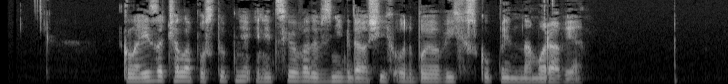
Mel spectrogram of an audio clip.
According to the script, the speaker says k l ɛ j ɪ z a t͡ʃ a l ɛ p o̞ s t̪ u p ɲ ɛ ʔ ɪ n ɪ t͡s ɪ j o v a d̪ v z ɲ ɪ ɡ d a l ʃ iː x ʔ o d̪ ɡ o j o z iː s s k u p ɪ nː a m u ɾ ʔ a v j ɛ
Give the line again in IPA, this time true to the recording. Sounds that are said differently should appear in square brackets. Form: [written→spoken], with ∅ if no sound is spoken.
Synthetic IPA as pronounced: k l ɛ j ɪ z a t͡ʃ a l [ɛ→a] p o̞ s t̪ u p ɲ ɛ ʔ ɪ n ɪ t͡s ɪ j o v a d̪ v z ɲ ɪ ɡ d a l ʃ iː x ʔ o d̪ [ɡ→b] o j o [z→v] iː [s→x] s k u p ɪ nː a m [u→o] ɾ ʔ a v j ɛ

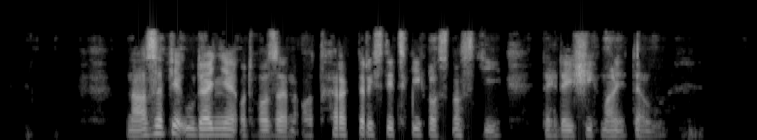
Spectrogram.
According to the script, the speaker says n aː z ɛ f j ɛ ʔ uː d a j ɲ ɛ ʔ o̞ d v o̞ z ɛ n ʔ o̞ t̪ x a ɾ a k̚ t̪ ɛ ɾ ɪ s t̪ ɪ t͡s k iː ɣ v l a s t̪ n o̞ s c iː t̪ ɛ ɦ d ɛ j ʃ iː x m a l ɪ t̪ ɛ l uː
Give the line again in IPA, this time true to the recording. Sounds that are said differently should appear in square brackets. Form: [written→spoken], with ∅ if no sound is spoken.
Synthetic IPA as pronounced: n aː z ɛ f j ɛ ʔ uː d a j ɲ ɛ ʔ o̞ d v o̞ z ɛ n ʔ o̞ t̪ x a ɾ a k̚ t̪ ɛ ɾ ɪ s t̪ ɪ t͡s k iː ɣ v l a s t̪ n o̞ s c iː t̪ ɛ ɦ d ɛ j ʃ iː x m a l ɪ t̪ ɛ l uː

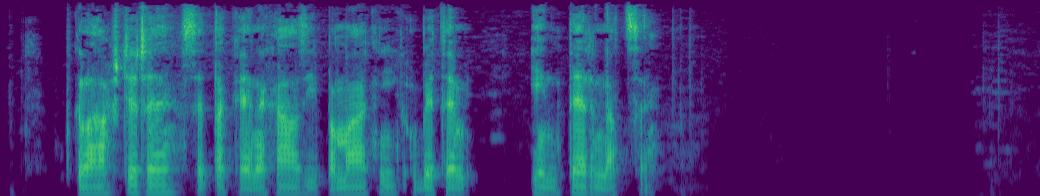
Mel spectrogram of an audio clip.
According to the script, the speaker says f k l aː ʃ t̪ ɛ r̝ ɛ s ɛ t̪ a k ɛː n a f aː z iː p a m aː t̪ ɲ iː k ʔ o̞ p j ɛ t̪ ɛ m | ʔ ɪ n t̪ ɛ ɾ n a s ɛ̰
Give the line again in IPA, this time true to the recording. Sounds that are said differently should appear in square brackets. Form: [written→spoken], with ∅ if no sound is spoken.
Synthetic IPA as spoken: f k l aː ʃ t̪ ɛ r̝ ɛ s ɛ t̪ a k ɛː n a [f→x] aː z iː p a m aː t̪ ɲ iː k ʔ o̞ [p→b] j ɛ t̪ ɛ m | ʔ ɪ n t̪ ɛ ɾ n a [s→t͡s] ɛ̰

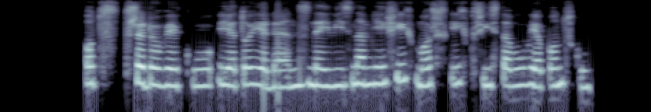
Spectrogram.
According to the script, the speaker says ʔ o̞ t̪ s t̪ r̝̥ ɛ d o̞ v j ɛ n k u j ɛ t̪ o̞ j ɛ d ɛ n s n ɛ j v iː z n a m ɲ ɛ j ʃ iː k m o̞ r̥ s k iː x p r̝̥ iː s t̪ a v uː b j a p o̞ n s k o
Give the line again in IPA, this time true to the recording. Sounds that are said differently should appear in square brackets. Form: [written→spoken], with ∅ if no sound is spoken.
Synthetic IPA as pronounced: ʔ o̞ t̪ s t̪ r̝̥ ɛ d o̞ v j ɛ [n→∅] k u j ɛ t̪ o̞ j ɛ d ɛ n [s→z] n ɛ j v iː z n a m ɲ ɛ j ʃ iː [k→x] m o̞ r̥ s k iː x p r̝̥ iː s t̪ a v uː [b→v] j a p o̞ n s k [o→u]

